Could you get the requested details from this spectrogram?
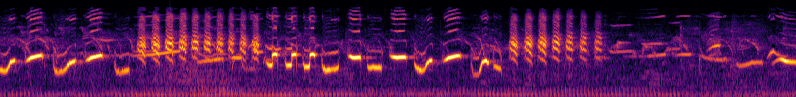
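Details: Competitive song of a white-rumped shama stirred by another shama, with tail flicks and clicks; rich looping whistles alternating with two bursts of fast rasping notes, low hum in the background.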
